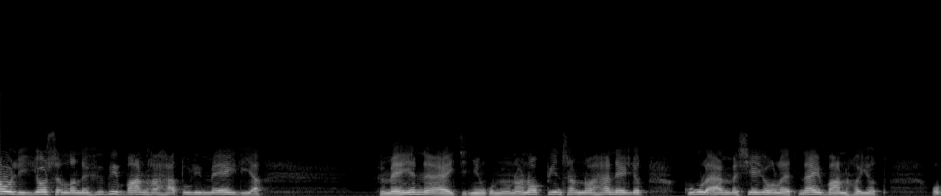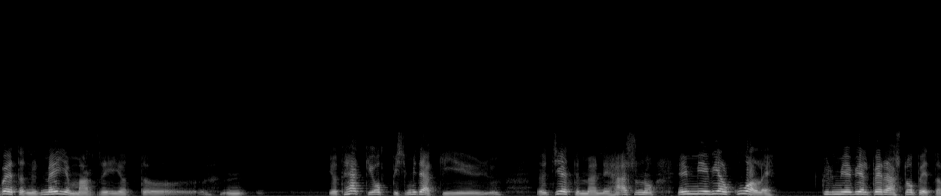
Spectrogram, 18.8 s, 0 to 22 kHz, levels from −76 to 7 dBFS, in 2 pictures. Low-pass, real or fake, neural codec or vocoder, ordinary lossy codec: 7.2 kHz; real; none; none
